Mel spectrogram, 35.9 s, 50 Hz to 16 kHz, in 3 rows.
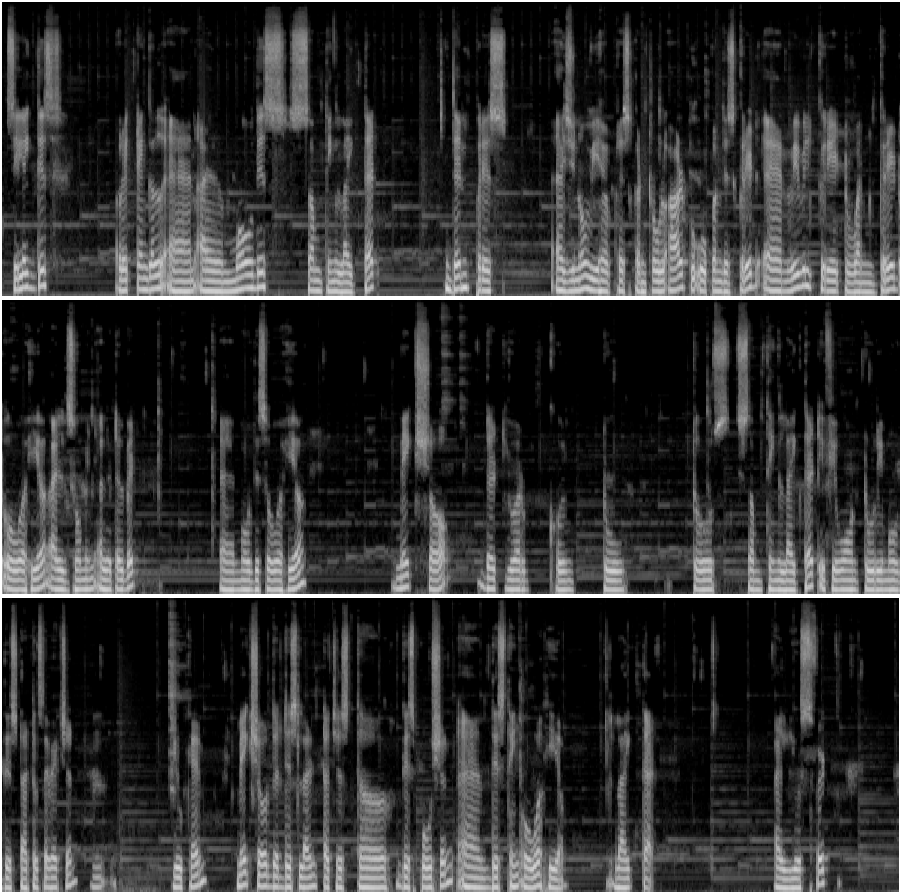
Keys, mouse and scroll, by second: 1.7-7.0 drag, 8.7 ctrl+r, 10.4-12.9 drag, 12.9-14.0 alt+scroll up 2, 14.0 space, 14.2 click, 14.5 space, 16.2 click, 16.9-17.5 scroll up 1, 17.5-18.7 scroll down 1, 18.7-20.7 drag, 20.7-21.3 scroll down 1, 21.3 space, 21.4 click, 22.1 scroll up 1, 23.4-28.3 drag, 29.6-30.4 scroll down 1, 30.4 click.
